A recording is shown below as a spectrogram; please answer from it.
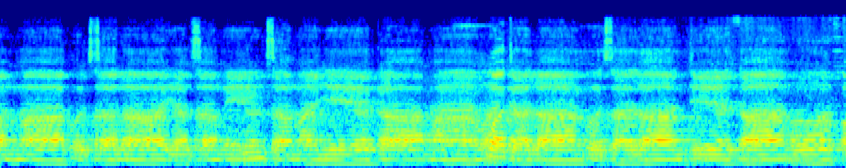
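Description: Buddhist monks chanting together in a low, nearly level drone, the phrases held for a second or two with short breaks between them.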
